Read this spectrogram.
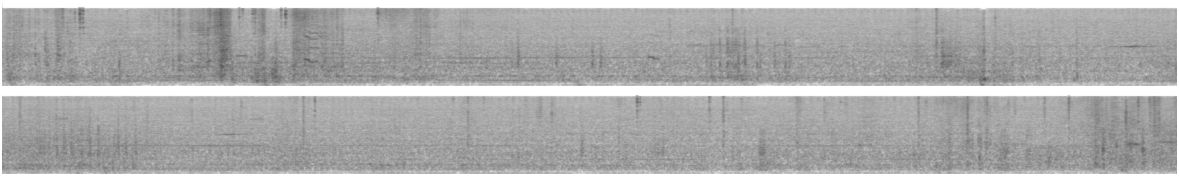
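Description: A vehicle engine idles with a steady low rumble.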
